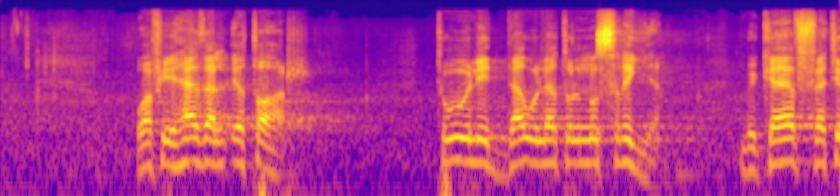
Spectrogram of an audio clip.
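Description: An elderly man speaks calmly and formally through a microphone in a large echoing hall.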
